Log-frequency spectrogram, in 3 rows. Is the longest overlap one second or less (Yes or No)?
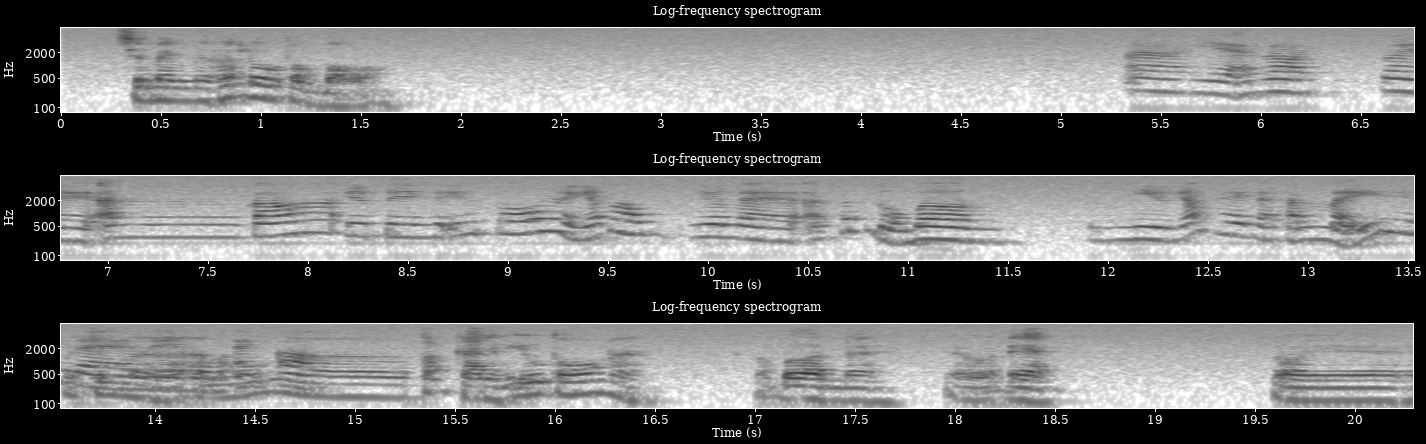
No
